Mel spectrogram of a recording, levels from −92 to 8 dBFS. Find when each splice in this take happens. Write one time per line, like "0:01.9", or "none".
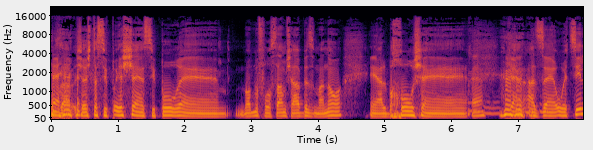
0:06.2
